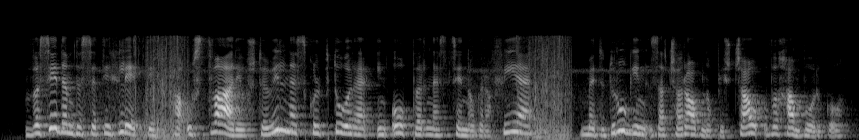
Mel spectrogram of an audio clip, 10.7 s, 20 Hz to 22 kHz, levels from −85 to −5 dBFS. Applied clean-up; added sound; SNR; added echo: none; Insect; 15 dB; none.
